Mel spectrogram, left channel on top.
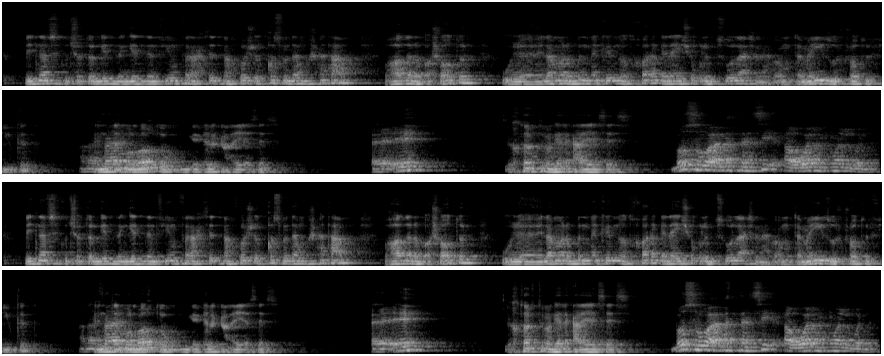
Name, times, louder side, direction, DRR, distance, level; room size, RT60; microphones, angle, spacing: voice 1, 0.0-9.1 9.7-11.5 13.8-15.1, equal, 30° right, 0.7 m, -28 dB
voice 2, 9.6-10.5 12.5-13.0 15.5-17.5, right 1 dB, 65° right, 1.2 m, -27 dB
10.0 x 6.6 x 2.2 m
head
